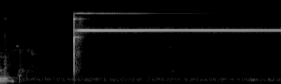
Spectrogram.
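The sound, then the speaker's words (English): A genuine proof Ike silver dollar coin gives a sharp metallic strike in a pocket ping tester, then rings out as a loud, piercing, sustained high tone that barely fades, following a brief murmur of voice. “the loudest, most obnoxious coin I've ever heard in the pocket pinger.”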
